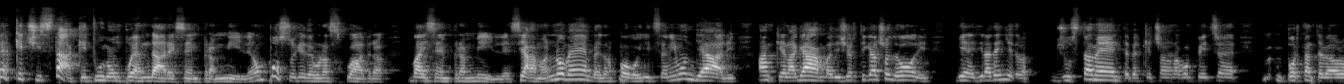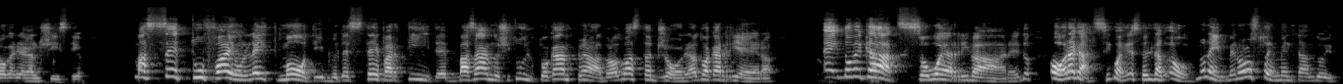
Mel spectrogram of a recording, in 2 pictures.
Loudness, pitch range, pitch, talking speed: -21 LUFS, 160-235 Hz, 190 Hz, 195 wpm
